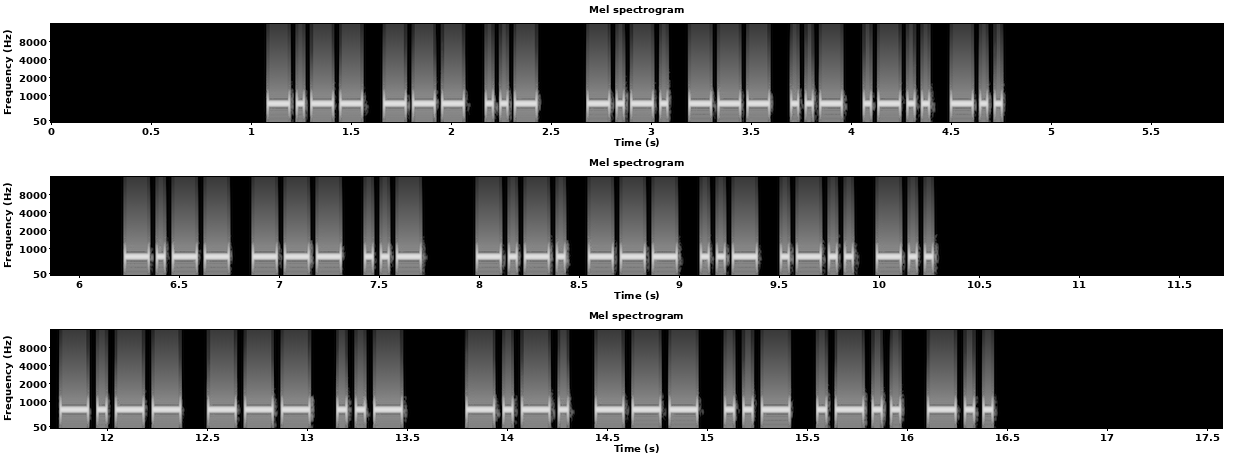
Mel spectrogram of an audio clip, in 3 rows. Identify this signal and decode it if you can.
Morse code, heard as a keyed tone, about 31 wpm, 700 Hz. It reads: YOU COULD YOU COULD YOU COULD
